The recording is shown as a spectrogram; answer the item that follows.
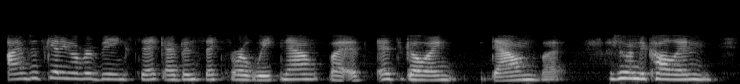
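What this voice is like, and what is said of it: Hoarse, weak voice. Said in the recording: “my voice is really bad ... my sexy voice ... my voice goes in and out ... I could immediately hear it in your voice”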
